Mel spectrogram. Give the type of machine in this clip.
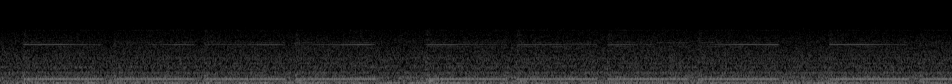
slide rail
